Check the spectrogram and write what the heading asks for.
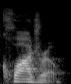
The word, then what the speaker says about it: QDRO: It's called a qualified domestic relations order or QDRO, pronounced quadro, by lawyers who enjoy torturing you linguistically as well as financially.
